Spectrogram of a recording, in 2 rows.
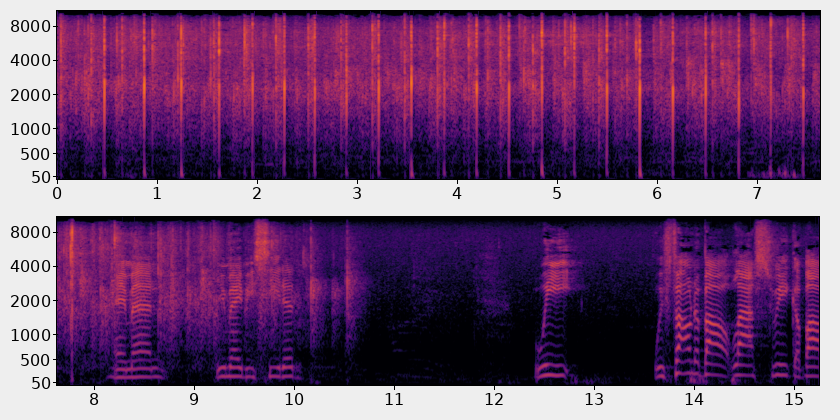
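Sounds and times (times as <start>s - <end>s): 
audience applause with hand clapping: 0.0s - 10.8s
speech: 8.2s - 10.2s, 12.4s - 12.8s, 13.6s - 15.2s.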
